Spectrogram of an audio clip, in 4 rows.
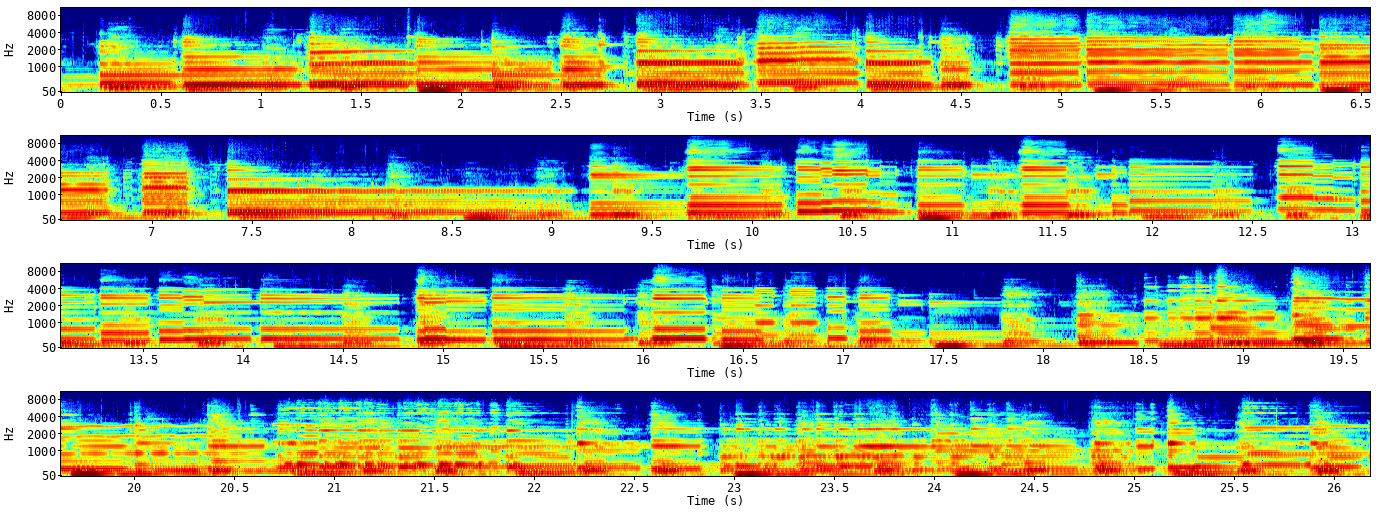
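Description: Instrumental break of a 1950 country duet record: a string band with guitar plays between the sung verses. Lead notes slide and waver over a steady beat in the low notes.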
